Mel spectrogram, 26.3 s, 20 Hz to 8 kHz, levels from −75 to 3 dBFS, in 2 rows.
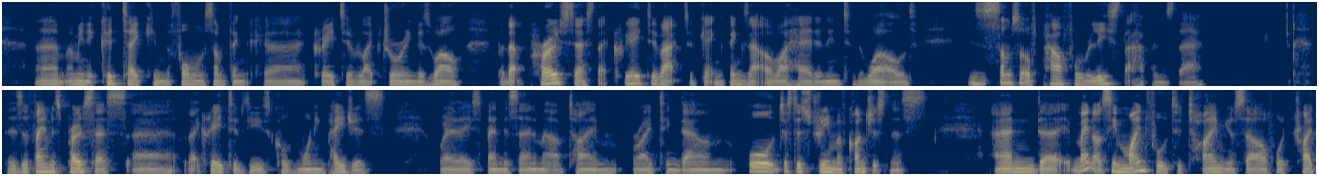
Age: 20-39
